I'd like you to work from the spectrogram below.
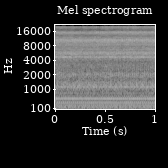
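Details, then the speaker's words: Nebulizer compressor running during a 15–20 minute treatment for a ventilator-dependent daughter, with mist delivered through a T tube: a steady mechanical hum with a low, fast pulsing buzz. "I'm going to proceed to turn it on, and the mist, but I want to see if you can see the mist coming up. This mist goes into her lungs to make her feel better."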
